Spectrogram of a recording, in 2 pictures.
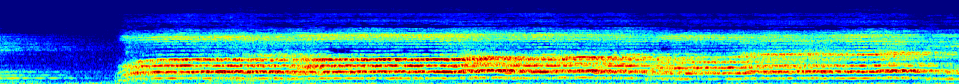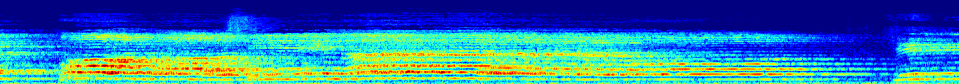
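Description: Soundtrack music of slow chanting voices holding long notes, in phrases that each start after a short break: about a second in, about halfway through, and just before the end.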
